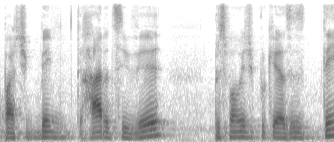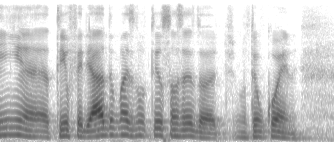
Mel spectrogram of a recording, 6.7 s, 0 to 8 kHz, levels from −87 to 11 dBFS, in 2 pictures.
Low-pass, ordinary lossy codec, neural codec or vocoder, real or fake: 7.2 kHz; none; none; real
